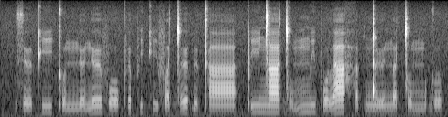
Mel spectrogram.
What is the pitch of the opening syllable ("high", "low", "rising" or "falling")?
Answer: low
